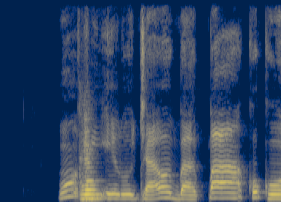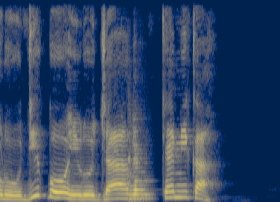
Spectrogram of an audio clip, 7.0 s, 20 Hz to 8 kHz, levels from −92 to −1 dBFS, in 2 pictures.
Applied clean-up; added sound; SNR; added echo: neural mask model DeepFilterNet 3.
